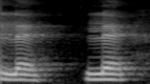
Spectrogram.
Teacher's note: ऐसा लग रहा है बगल में से जीभ के दोनों तरफ से हवा बाहर निकल रही है · तो पार्श्व का अर्थ है बगल, और जिस व्यंजन के उच्चारण में श्वास या सांस जीभ के दोनों पार्श्व या बगल से निकल जाती है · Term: पार्श्विक व्यंजन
